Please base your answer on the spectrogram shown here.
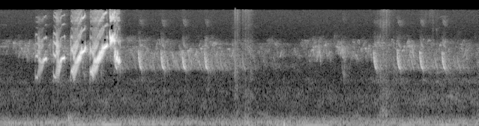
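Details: Double-collared seedeater singing: a loud burst of rapid, steeply sweeping notes near the start, then a softer run of quick chirps repeated in a steady series, over a faint low hum.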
